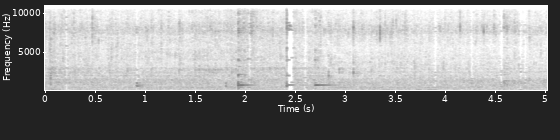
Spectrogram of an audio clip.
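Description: Prawns sliding into hot groundnut oil and sizzling steadily in a nonstick frying pan, with a few brief scrapes of a metal spoon against the steel bowl.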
